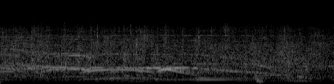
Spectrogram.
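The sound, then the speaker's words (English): A church audience claps steadily to welcome a bishop to the front, a continuous, fairly soft wash of applause at an even level. “Would you put your hands together and welcome with me Bishop Steve Perea.”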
